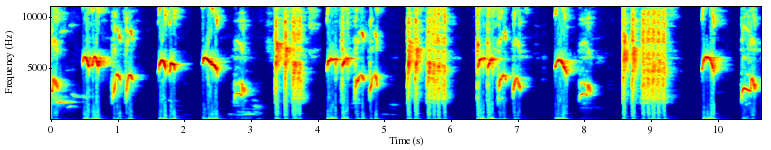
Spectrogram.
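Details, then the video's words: Long sequence of cucak cungkok tutor song with harsh rasping variations: many short phrases of piercing high whistles and clipped upslurs, broken by gritty buzzing bursts, with brief gaps between. "Masteran Burung Cucak Cungkok Istimewa - Isian Variasi Beset Nyerecet Kasar untuk Murai C.Ijo Kacer"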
